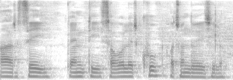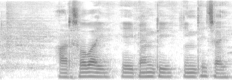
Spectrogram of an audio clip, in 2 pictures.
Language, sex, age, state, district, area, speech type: Bengali, male, 45-60, West Bengal, Nadia, rural, spontaneous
